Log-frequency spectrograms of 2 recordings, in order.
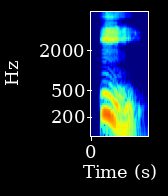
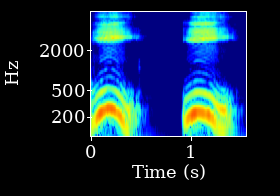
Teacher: it's like they put ye like a y almost in front of it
